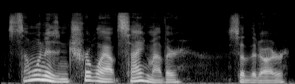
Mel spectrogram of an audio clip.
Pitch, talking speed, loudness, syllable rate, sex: 130 Hz, 205 wpm, -17 LUFS, 6.6 syllables/s, male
